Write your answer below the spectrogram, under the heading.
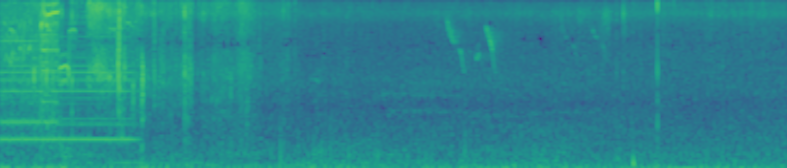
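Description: Music with held tones that ends about a second and a half in, leaving faint outdoor background noise with two short high descending chirps near the middle.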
